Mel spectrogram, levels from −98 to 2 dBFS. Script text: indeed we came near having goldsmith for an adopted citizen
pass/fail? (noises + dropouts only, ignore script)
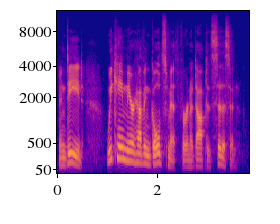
pass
